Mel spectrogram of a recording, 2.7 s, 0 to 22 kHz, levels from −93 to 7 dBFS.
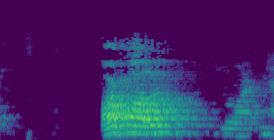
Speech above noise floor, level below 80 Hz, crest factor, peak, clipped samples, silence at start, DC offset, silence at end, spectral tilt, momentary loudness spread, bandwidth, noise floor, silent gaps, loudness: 47 dB; -70 dBFS; 18 dB; -8 dBFS; under 0.1%; 1 s; under 0.1%; 0.05 s; -5.5 dB/octave; 22 LU; 7.4 kHz; -69 dBFS; none; -21 LUFS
